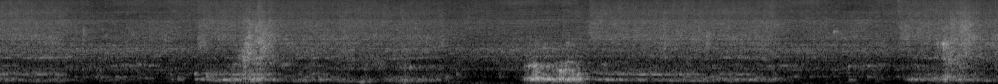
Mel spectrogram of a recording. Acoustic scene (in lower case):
restroom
